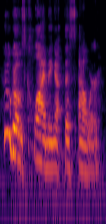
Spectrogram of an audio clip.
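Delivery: put-on low-pitched Russian-accented nutcracker; deep Russian accent, a sentry's challenge. Nutcracker questions Oscar on the tree, low Russian accent. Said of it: "spoke in a Russian accent".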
